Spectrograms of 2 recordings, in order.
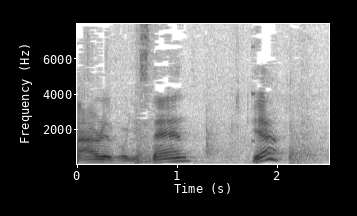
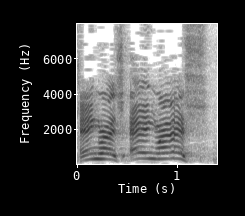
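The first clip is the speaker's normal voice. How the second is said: much higher, slow, drawn-out mock cry of an old woman; old lady demanding; slower than usual. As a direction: stretch each word like a frail lady insisting.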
